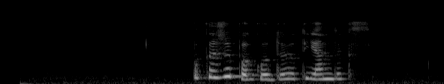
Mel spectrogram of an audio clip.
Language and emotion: Russian, sad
